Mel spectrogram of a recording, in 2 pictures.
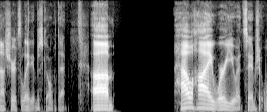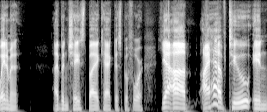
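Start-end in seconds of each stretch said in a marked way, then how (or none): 8.5-10.7 slow delivery, voice cracking partway through. Answering a question mid-conversation, with a voice crack. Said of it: "Goddamn voice crack".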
